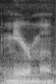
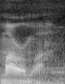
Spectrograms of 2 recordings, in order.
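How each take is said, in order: First: The first vowel is an 'i' sound. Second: The first vowel is an open 'a' sound. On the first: The speaker calls it wrong. "not Mirama" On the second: The speaker calls it right. "That's how it would be pronounced"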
